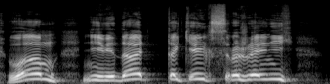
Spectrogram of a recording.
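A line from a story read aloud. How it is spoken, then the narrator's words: Drunk young man shouting. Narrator (Russian): совсем юный и пьяный до беспомощности чиновник прокричал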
